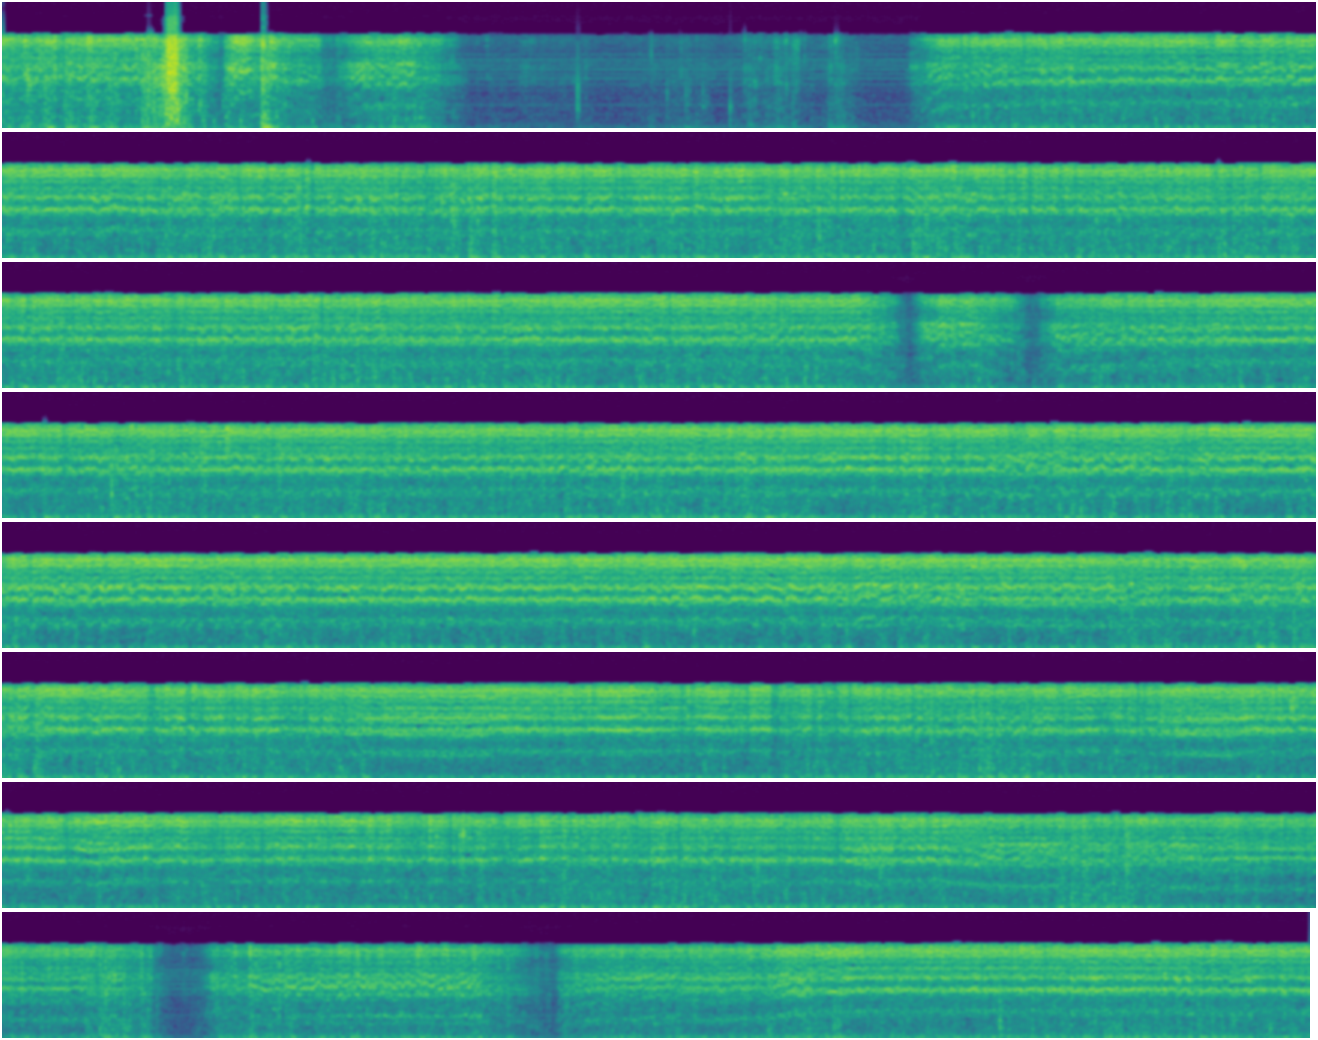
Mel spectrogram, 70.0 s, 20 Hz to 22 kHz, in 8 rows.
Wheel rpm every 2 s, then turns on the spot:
220, 70, 20, 150, 220, 230, 240, 230, 230, 230, 220, 180, 130, 230, 220, 220, 230, 230, 230, 230, 230, 220, 230, 220, 230, 220, 230, 230, 240, 210, 170, 110, 110, 190, 230.
4-6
